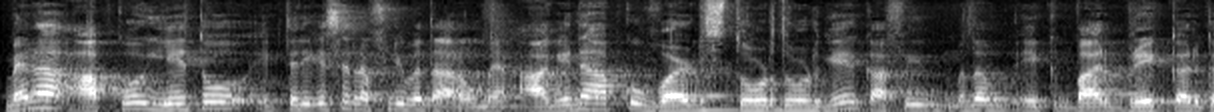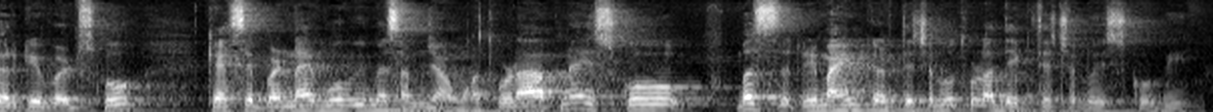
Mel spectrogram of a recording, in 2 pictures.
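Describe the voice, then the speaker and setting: Guy teaching english reading, slow patient sounding out, mellow voice, roomy echo. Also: a little high. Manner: patient, repeats words slowly and asks the viewer questions. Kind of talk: spoken classroom lesson.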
